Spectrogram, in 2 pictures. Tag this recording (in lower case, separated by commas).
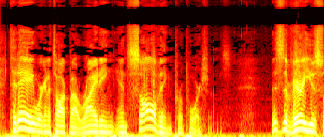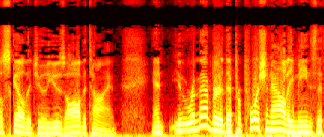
speech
